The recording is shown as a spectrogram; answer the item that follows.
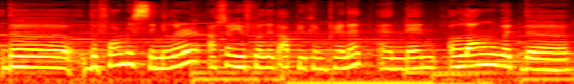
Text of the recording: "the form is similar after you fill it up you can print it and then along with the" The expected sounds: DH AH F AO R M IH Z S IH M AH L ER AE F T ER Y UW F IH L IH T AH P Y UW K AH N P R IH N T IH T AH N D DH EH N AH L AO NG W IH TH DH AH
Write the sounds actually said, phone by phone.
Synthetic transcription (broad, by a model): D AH F AO R M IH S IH M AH L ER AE F T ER Y UW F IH L IH T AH P Y UW K AH N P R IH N IH T AH N D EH N AH L AO NG W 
